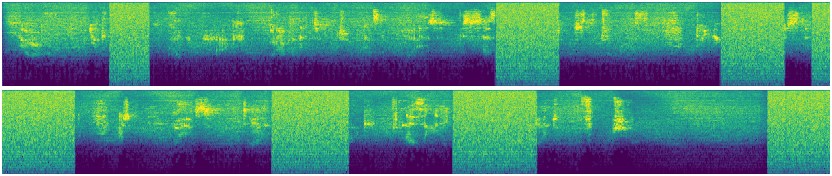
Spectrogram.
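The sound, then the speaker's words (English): A garbled, staticky hologram message transmission: a steady high hiss repeatedly cut by loud, harsh bursts of full-range static about seven times, with no clear voice getting through. “But it is very staticky, hissy, clipped and blocked in several places, although you can kind of hear his voice.”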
